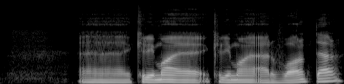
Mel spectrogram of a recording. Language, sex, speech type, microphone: Norwegian, female, spontaneous, Shure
